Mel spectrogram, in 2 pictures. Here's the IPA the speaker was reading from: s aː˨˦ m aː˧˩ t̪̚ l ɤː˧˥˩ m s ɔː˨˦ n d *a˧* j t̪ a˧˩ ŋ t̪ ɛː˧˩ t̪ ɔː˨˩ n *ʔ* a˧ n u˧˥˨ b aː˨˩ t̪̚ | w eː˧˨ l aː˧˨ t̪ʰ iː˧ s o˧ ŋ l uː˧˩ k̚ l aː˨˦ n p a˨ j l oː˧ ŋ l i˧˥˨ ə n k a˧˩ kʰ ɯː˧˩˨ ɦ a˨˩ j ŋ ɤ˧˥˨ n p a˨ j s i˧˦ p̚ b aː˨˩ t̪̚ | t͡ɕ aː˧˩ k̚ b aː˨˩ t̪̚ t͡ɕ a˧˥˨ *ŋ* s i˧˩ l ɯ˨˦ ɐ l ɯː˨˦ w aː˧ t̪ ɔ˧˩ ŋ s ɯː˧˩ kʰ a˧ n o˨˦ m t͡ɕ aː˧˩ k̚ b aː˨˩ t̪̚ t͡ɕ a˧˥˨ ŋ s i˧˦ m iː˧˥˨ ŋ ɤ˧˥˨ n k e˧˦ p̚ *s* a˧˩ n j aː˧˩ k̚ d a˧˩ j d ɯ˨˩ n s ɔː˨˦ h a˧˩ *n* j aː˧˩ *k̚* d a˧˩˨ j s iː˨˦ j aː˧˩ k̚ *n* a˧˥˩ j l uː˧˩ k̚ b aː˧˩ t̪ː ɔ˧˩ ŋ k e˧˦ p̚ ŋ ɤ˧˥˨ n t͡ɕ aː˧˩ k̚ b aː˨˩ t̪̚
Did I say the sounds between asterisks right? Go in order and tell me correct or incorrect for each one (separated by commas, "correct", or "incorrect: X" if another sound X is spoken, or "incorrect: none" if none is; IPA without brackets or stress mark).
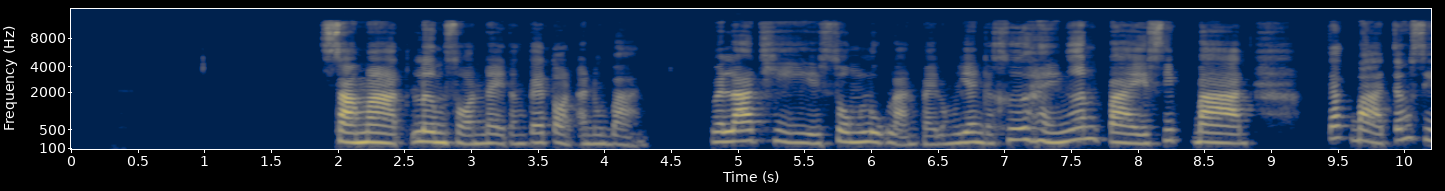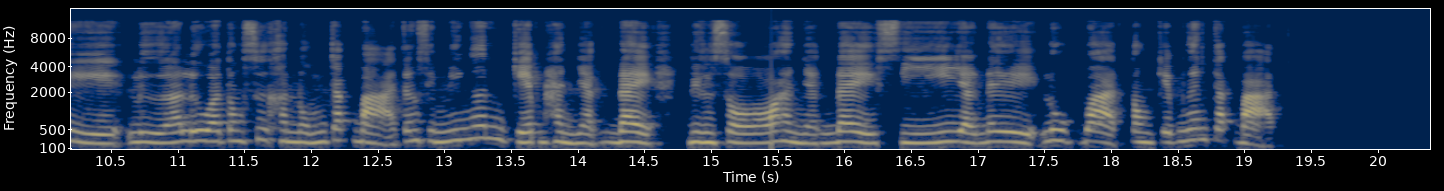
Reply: incorrect: a˧˩, correct, correct, incorrect: h, correct, correct, incorrect: d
